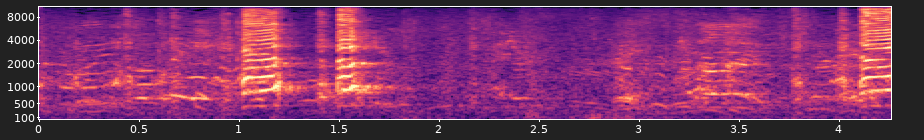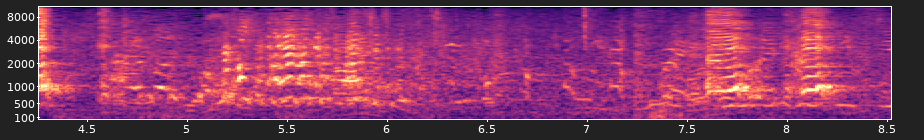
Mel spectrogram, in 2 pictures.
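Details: Chicken making a fuss, dated 4-12-15: loud, harsh, repeated squawks and clucks in uneven bursts, some rising sharply, with people's voices faint in the background.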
